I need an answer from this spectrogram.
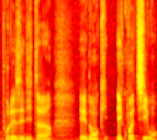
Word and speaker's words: Equativ: Et donc, Equative, en français, on va le prononcer Equative. En américain, on verra si vous y arrivez, mais on va essayer de le prononcer Equative, avec un A long.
